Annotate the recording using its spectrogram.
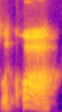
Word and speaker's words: LaCroix: By the way, and it is, I'm pretty sure, pronounced LaCroix, as someone named Jennifer LaCroix once told me. That would literally, her last name was LaCroix, spelled the same. And she was like, it's pronounced LaCroix, not LaCroix.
